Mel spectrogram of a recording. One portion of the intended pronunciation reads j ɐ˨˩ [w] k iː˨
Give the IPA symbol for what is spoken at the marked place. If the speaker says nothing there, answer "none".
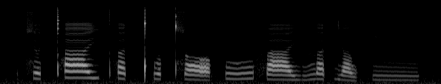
w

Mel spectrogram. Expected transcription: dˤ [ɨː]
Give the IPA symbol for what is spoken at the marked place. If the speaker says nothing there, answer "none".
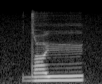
ɨː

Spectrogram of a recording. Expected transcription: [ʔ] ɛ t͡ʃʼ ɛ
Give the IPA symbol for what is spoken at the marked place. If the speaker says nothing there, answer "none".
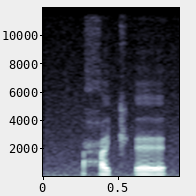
ħ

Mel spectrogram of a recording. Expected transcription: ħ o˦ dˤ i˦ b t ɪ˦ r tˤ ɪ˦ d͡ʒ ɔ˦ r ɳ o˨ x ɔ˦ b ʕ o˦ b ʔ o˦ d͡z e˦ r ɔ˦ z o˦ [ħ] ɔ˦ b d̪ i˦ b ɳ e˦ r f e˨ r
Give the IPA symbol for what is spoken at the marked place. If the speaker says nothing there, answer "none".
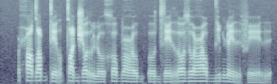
ʕ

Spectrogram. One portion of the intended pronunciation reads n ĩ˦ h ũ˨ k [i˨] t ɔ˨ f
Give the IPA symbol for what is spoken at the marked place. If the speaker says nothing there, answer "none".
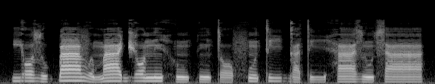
ĩ˨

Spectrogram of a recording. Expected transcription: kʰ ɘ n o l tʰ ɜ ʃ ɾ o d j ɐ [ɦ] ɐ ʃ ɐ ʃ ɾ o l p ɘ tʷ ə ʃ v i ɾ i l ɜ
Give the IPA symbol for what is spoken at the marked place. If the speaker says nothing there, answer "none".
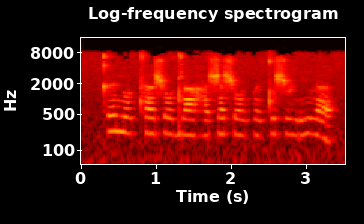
ɦ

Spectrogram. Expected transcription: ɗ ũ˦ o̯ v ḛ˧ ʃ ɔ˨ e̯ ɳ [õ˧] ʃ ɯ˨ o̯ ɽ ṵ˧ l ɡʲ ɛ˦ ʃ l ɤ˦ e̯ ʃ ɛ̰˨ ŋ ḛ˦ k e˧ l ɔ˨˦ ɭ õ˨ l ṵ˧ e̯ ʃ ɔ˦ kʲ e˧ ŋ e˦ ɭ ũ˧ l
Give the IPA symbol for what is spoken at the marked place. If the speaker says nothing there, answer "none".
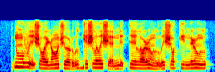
ɔ̃˧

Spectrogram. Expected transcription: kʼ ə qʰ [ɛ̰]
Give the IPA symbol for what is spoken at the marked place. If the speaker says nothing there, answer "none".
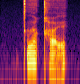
ɛ̰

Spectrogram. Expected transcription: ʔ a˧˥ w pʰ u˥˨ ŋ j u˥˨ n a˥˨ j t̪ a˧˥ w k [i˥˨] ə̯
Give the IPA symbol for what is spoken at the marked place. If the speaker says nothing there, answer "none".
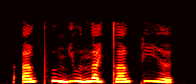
i˥˨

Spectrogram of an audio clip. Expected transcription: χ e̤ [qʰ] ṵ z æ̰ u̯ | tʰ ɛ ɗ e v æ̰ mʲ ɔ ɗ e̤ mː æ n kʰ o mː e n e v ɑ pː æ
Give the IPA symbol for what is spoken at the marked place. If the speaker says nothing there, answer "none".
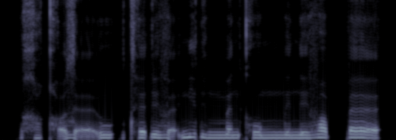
qʰ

